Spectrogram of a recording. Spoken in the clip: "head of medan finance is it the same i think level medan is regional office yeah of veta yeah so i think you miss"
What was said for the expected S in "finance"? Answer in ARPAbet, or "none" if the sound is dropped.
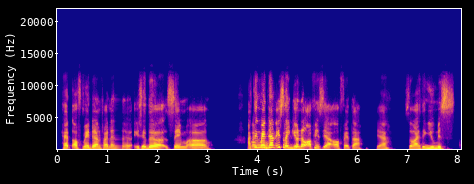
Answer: none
